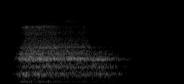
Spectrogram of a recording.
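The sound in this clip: A single slow, soft exhale of breath, a breathy rush that swells quickly, holds, then fades gradually over nearly two seconds, faint and alone.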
